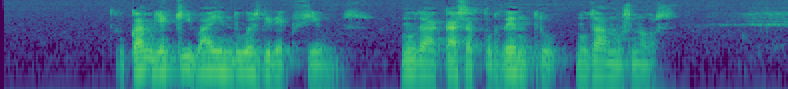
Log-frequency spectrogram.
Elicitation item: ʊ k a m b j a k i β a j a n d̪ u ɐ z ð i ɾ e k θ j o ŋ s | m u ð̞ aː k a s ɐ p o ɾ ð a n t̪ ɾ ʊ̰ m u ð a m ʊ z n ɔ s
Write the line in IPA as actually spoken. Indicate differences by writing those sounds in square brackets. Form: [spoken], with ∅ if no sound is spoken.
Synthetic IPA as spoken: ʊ k a m b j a k i β a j [e] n d̪ u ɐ z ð i ɾ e k θ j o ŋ s | m u ð̞ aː k a s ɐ p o ɾ ð [e] n t̪ ɾ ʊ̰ m u ð a m ʊ z n ɔ s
